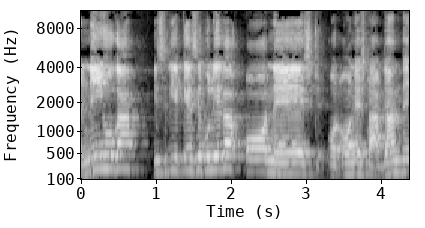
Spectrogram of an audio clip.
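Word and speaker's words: honest: है, इस ओ के कारण इस एच का उच्चारण नहीं होगा, इसलिए कैसे बोलिएगा, ऑनेस्ट, और ऑनेस्ट आप जानते हैं ईमानदार।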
